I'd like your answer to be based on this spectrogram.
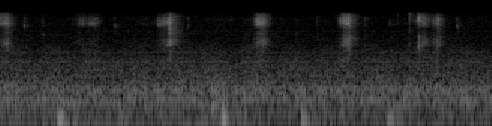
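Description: A small solid piece of kinetic sand, held in fingers with long pink nails, is cut into thin slices with a small metal knife. Several soft, crisp scraping bursts with a bright, sandy hiss are heard as the blade slices through the packed sand, over a quiet, low background.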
